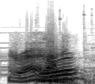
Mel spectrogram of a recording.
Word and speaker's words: Rare: Rare.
